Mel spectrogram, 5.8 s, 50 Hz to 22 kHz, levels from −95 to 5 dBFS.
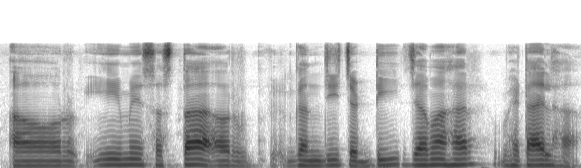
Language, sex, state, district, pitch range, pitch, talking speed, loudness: Hindi, male, Chhattisgarh, Jashpur, 110-130 Hz, 120 Hz, 105 wpm, -20 LUFS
